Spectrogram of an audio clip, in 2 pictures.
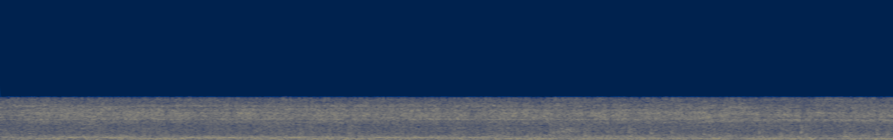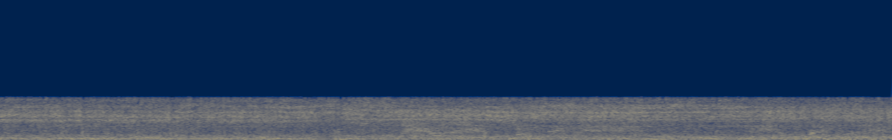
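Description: Gore metal band playing live: heavily distorted electric guitars and a drum kit in one dense, steady wall of sound.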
